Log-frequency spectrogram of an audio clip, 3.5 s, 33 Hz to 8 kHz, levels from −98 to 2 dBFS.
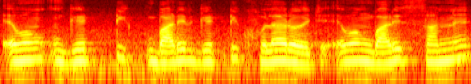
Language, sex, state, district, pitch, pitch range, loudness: Bengali, male, West Bengal, Jhargram, 155 Hz, 150-165 Hz, -18 LUFS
